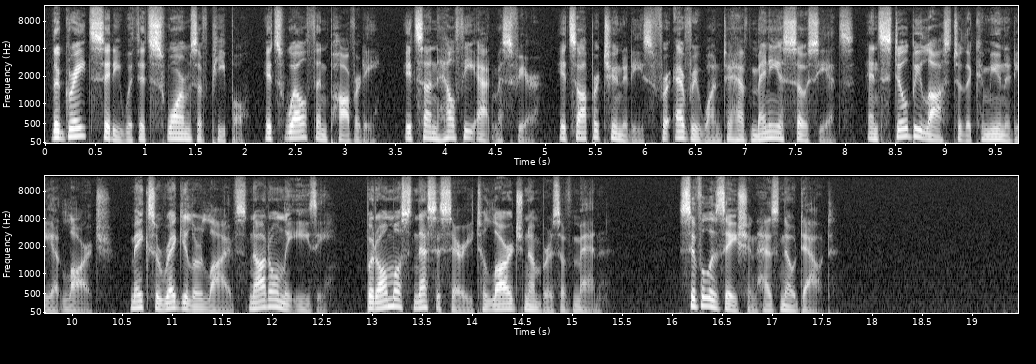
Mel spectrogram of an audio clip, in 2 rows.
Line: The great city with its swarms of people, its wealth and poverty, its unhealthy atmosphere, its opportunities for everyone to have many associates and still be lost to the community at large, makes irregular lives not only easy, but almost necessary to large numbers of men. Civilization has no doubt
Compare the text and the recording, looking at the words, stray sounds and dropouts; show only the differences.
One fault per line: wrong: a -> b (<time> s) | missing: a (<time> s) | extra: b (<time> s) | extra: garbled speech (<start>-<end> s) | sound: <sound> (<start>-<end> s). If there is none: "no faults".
no faults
